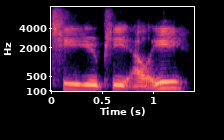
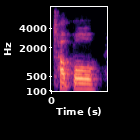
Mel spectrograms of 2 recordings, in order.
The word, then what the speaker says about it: tuple: So if you see that word tuple, that is some people pronounce it tuple. I like to call it tuple, but that is going to be very similar to an array.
